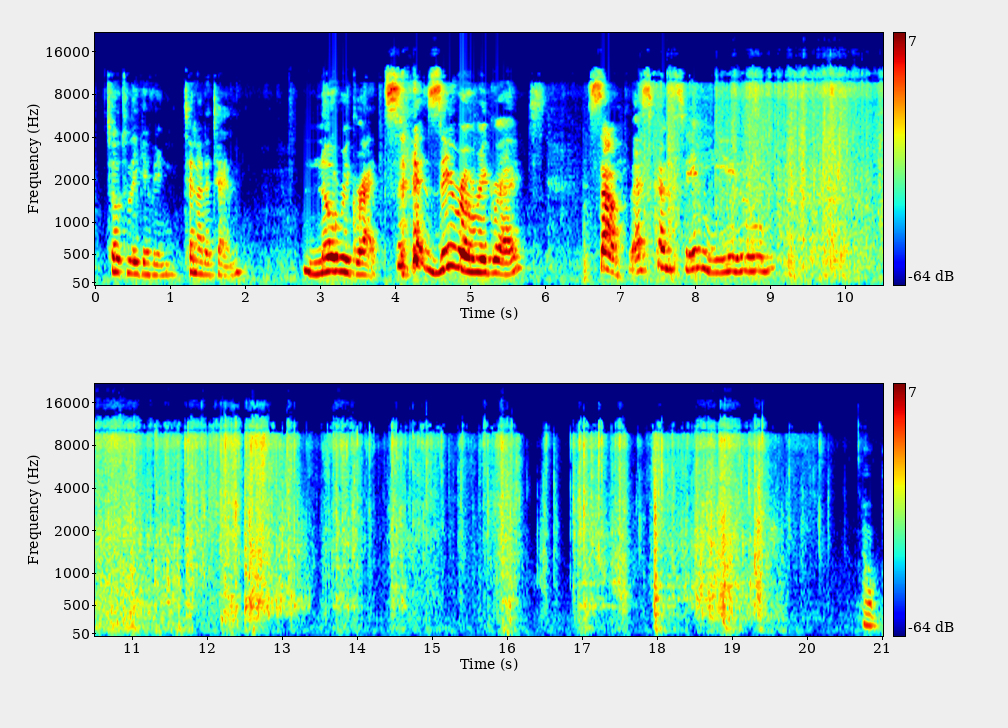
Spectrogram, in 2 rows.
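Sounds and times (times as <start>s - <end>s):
plastic packaging crinkling: 7.2s - 20.6s.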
